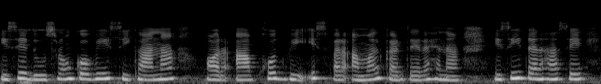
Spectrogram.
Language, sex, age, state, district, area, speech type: Urdu, female, 30-45, Telangana, Hyderabad, urban, spontaneous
